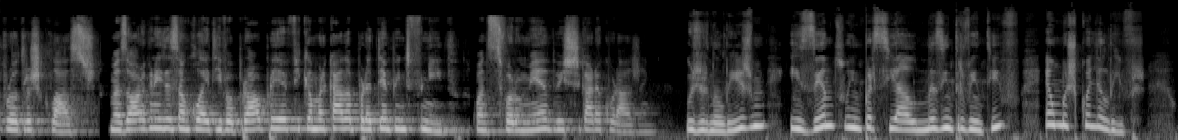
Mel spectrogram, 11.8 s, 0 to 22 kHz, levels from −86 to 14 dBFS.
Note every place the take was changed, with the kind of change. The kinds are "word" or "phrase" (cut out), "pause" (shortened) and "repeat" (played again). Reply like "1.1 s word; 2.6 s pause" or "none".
4.7 s pause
